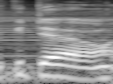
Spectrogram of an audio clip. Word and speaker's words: Godot: It's Godot, and we gotta wait.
